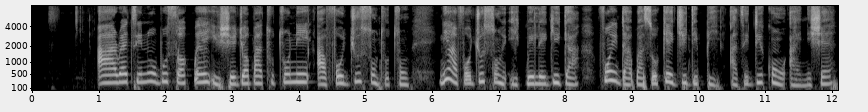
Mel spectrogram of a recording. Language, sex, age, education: Yoruba, female, 15-29, tertiary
